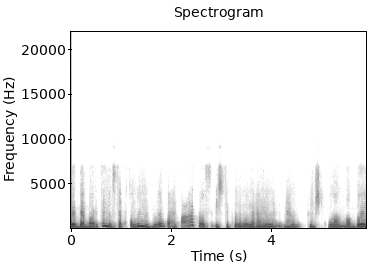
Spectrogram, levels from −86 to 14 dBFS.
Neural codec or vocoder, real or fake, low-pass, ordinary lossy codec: codec, 16 kHz, 0.5 kbps, FreqCodec, smaller model; fake; 7.2 kHz; Opus, 32 kbps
